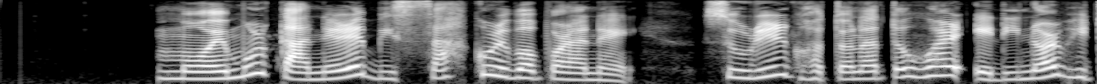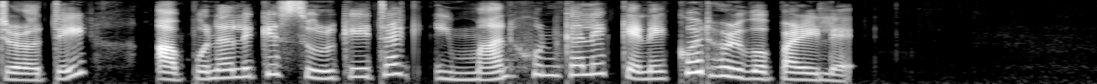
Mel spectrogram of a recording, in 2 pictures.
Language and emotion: Assamese, surprised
